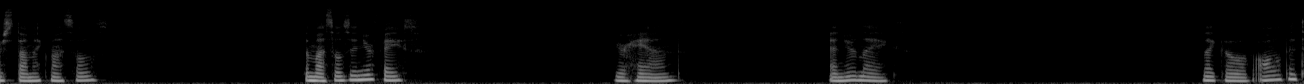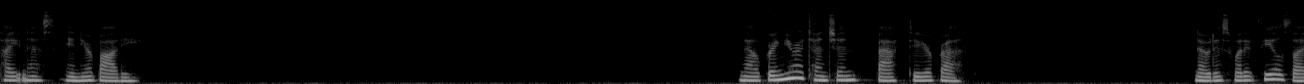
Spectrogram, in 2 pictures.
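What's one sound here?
A woman speaks slowly and calmly through an online call, with long pauses.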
